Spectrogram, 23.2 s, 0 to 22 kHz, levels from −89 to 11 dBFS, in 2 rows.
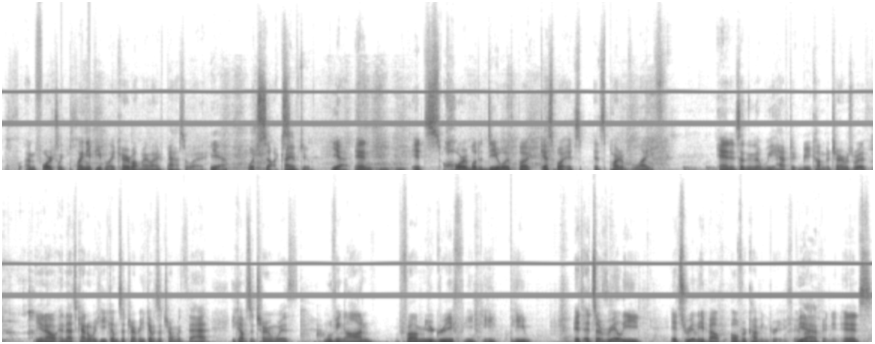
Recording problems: high-pitched whine; loud; throughout; 10.5 kHz, 7 dB below the speech
household noises; noticeable; throughout; 20 dB below the speech

